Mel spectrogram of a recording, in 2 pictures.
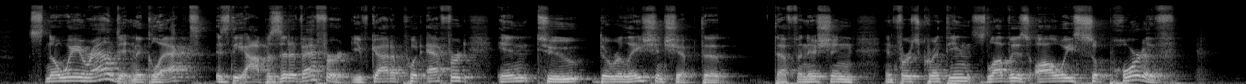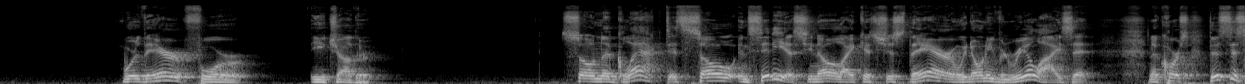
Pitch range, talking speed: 95-140 Hz, 130 wpm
